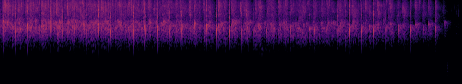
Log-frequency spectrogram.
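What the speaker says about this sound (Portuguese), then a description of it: "em favor de quem eu peço uma salva de palmas" Lecture hall audience at a talk on citizenship and democracy breaks into sustained applause, many hands clapping close and steadily for about nine seconds, with one sharp, prominent clapper keeping a near-regular beat before it dies away.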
